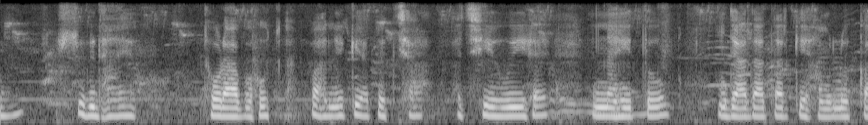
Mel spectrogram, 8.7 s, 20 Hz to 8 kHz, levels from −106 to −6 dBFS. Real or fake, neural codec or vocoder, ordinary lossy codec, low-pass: real; none; none; 7.2 kHz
